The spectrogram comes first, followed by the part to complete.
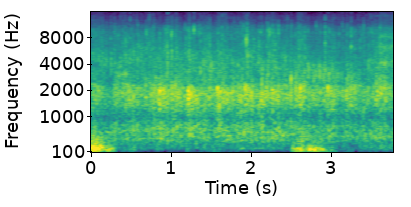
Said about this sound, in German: Also vielen Dank. Schon mal jetzt einen Applaus für die Freiwilligen.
